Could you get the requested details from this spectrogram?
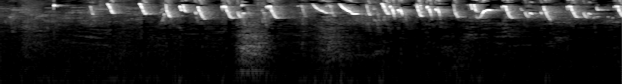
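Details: Song of a wild saffron finch out in nature: crisp, high descending chirps repeated in steady succession, with a short low rustle around the middle.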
